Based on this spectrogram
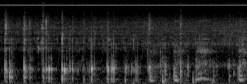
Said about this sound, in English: It's a sparkling water, and that's why the sound.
